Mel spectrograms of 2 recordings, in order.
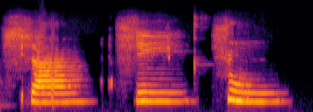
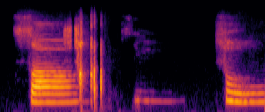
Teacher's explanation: Huruf so itu dia tidak melebar mulutnya seperti huruf sha.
